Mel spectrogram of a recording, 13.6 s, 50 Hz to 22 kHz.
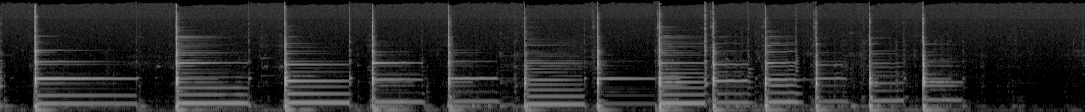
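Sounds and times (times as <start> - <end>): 
pinch harmonics: 0.0 - 12.1.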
